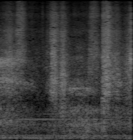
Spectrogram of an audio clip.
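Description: A quiet breath out through the nose at the start, followed by a few faint, brief soft rustles.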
